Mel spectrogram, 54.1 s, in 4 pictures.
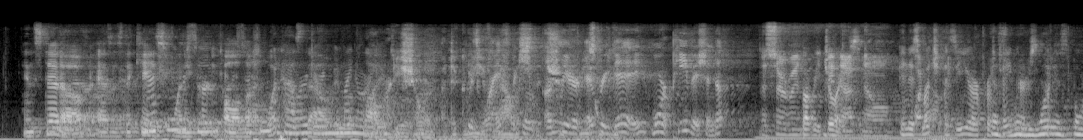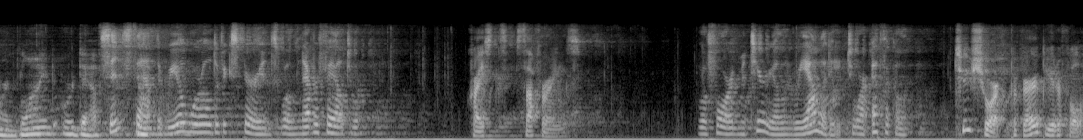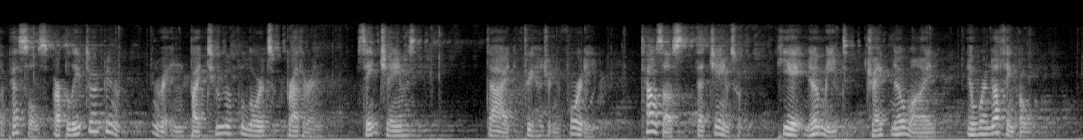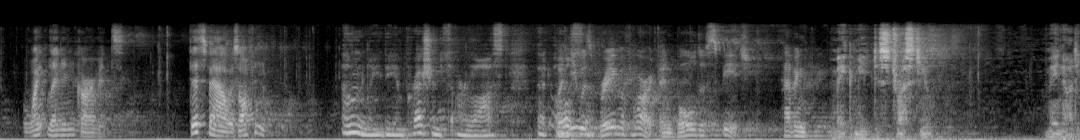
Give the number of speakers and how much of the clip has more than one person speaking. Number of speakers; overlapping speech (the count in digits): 9, about 19%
